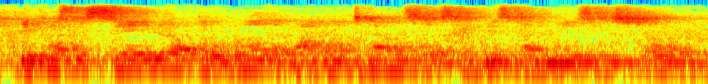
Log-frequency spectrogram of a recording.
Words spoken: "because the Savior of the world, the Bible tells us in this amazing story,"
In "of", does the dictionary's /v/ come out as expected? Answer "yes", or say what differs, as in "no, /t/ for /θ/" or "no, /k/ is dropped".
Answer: yes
